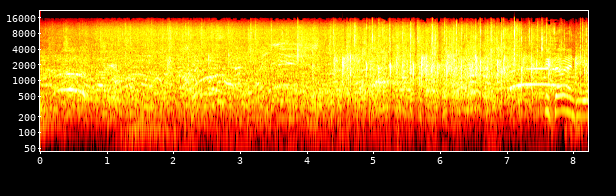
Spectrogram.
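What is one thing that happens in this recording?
Swimmers splash through water.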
